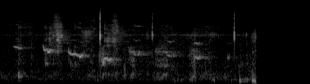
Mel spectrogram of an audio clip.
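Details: Pembroke Welsh Corgi whimpering in a run of thin, high, whistled whines that waver and slide, broken by a few short sharp yips, then cutting off abruptly into silence.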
